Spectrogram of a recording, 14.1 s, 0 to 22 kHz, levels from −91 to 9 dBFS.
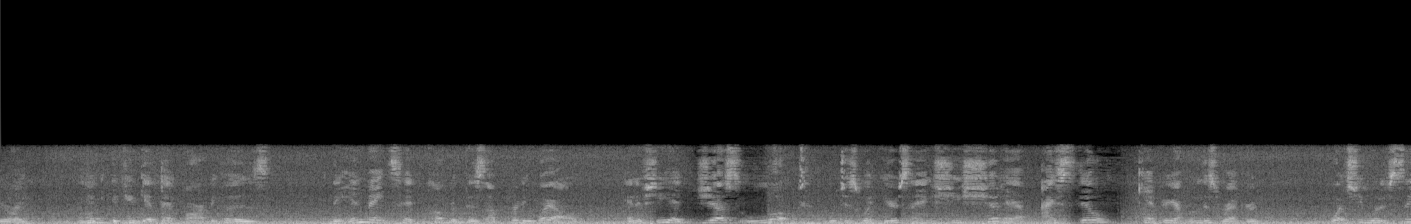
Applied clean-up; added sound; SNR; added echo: none; Fire; 2 dB; reverberation time 0.5 s.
